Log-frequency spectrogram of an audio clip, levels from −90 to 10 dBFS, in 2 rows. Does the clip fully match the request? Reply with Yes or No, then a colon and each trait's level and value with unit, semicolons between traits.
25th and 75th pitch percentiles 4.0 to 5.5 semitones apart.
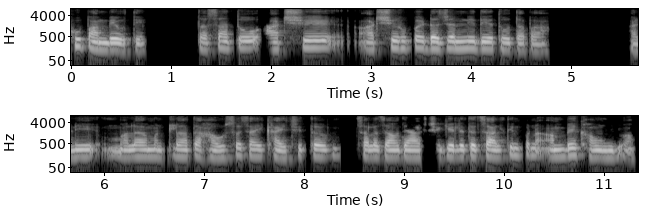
No: narrow, 2.5 semitones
